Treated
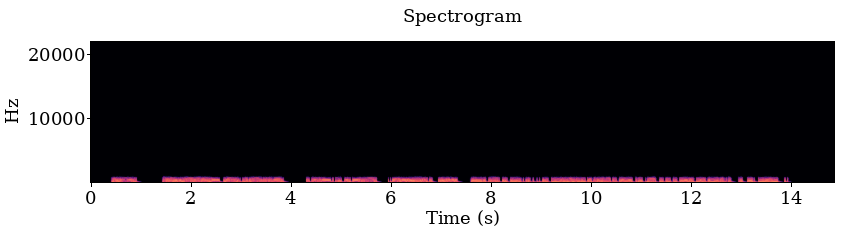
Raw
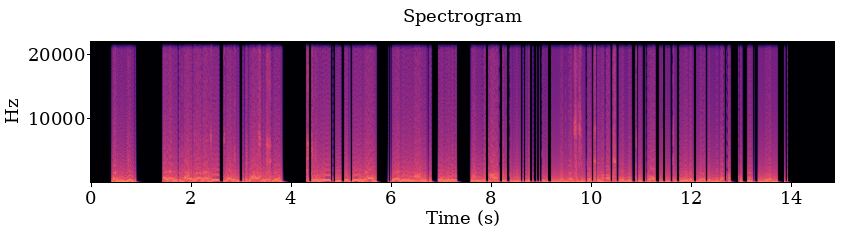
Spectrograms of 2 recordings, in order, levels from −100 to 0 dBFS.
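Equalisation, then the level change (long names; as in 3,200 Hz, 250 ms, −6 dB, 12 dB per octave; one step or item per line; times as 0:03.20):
Butterworth low-pass 600 Hz 96 dB per octave
phaser with its sweep stopped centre 340 Hz, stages 8
0.0 dB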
